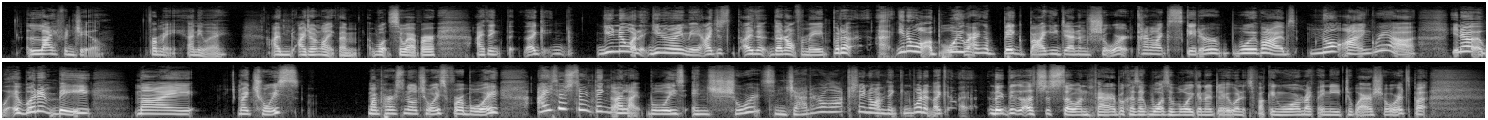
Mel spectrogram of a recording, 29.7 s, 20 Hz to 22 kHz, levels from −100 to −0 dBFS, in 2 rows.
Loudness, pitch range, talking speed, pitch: -19 LUFS, 210-285 Hz, 220 wpm, 240 Hz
